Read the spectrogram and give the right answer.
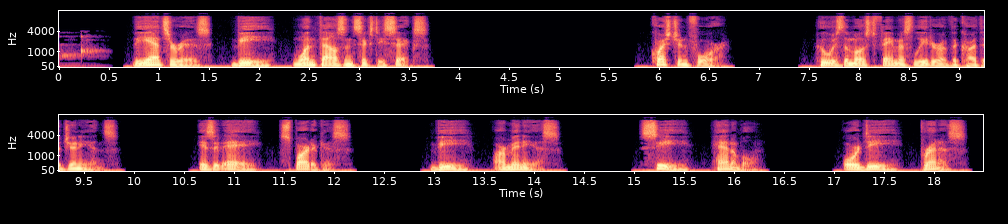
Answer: The answer is C, Hannibal.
